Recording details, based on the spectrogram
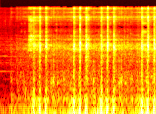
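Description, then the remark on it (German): A mobile medical clinic train, called the train of health or train of hope, rumbles into the station at Tzaneen, a small town in rural northern South Africa. A steady low roar is punctuated by rhythmic clanks and squeals of wheels on the track, growing fuller and louder after a quiet start. “Der Pelopepa fährt ein, der Zug der Gesundheit oder Zug der Hoffnung, wie er auch gerne in Südafrika genannt wird.”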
